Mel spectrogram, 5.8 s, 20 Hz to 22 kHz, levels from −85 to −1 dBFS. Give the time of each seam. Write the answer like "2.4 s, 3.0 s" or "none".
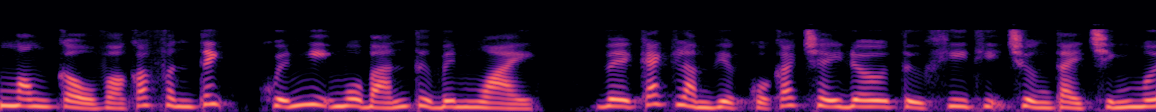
2.8 s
